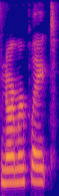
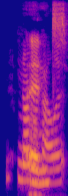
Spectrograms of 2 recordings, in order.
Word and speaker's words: Narmer Palette: Yes, Carter asks the Shabti in the library to get him the, how'd you pronounce this, Narmer plate? Palette? Narmer palette, yeah.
